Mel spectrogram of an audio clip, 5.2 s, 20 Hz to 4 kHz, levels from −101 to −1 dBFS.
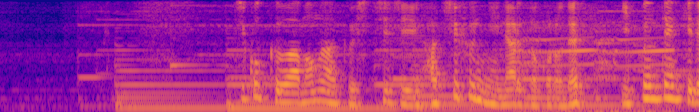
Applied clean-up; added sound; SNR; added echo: none; Alarm; 7 dB; reverberation time 0.2 s.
